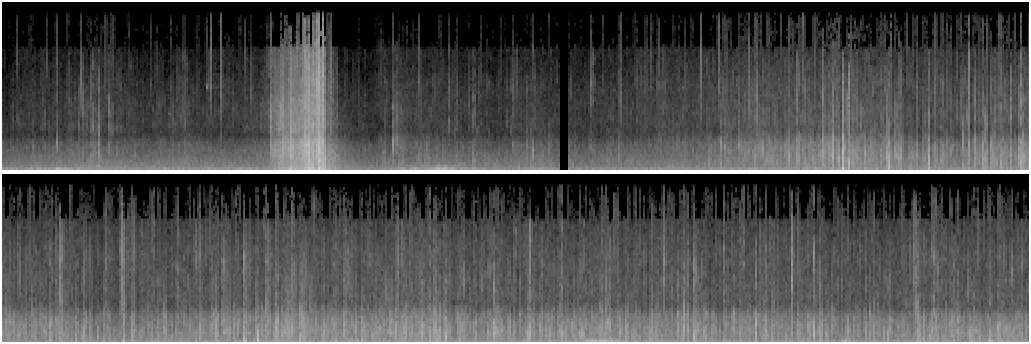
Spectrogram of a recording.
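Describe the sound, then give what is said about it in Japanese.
Steady rain patters on a hard surface throughout, a dense wash of drops with occasional louder splats, and a brief heavier burst near the start. No one speaks. “ねえ、雨は好き？”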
